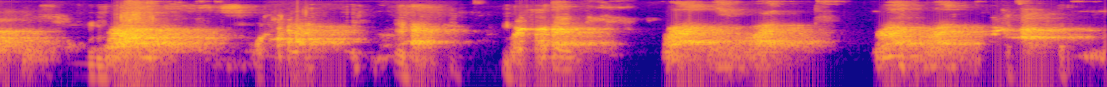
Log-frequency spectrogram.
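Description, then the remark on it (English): A dog barks loudly and repeatedly after the doorbell rings, about seven sharp barks in quick, uneven succession with brief pauses between them, each bark rough and mid-pitched. “Someone had the audacity to ring the doorbell.”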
